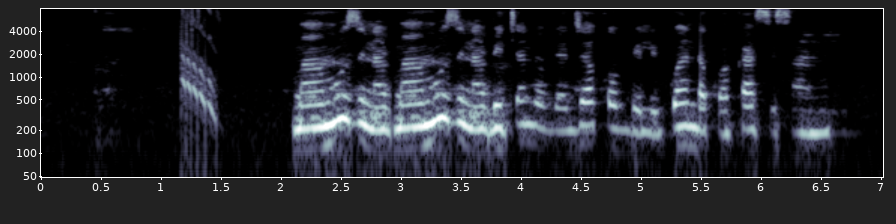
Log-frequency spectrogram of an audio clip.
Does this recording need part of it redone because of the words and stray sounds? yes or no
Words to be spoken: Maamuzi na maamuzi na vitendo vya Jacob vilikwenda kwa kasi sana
yes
